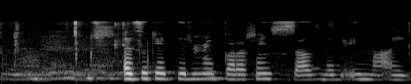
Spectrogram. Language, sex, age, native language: Icelandic, female, 11, Icelandic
